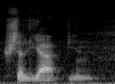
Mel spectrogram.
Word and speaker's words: Chaliapin: Turns out it's Chaliapin. Sha rather than cha. The CH must be through French.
